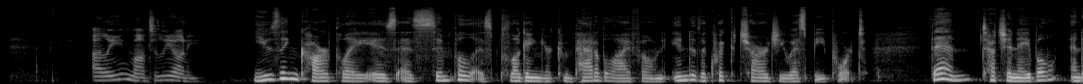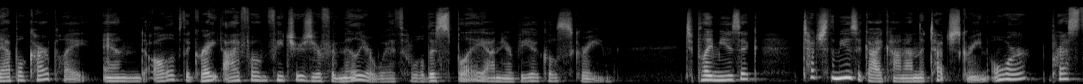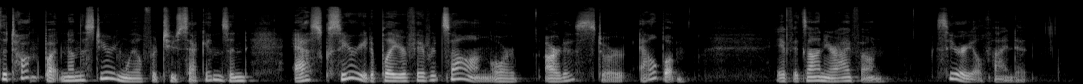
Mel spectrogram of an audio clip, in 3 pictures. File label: commercial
